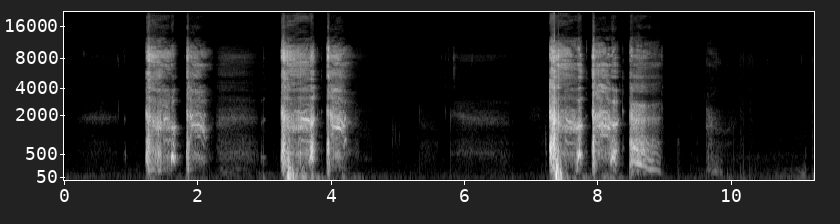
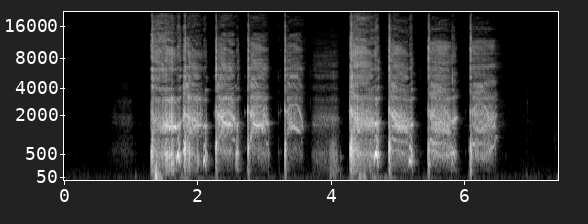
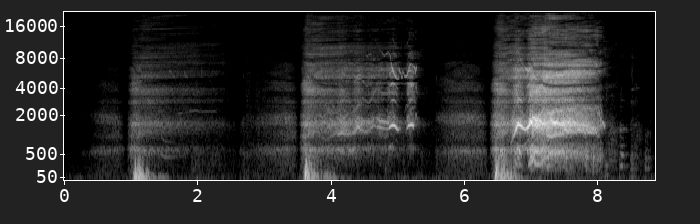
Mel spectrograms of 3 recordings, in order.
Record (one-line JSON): {"three_cough_length": "11.3 s", "three_cough_amplitude": 32768, "three_cough_signal_mean_std_ratio": 0.33, "cough_length": "7.4 s", "cough_amplitude": 26334, "cough_signal_mean_std_ratio": 0.51, "exhalation_length": "8.9 s", "exhalation_amplitude": 29113, "exhalation_signal_mean_std_ratio": 0.35, "survey_phase": "beta (2021-08-13 to 2022-03-07)", "age": "45-64", "gender": "Female", "wearing_mask": "No", "symptom_cough_any": true, "symptom_sore_throat": true, "symptom_fatigue": true, "symptom_fever_high_temperature": true, "symptom_headache": true, "symptom_onset": "2 days", "smoker_status": "Ex-smoker", "respiratory_condition_asthma": false, "respiratory_condition_other": false, "recruitment_source": "Test and Trace", "submission_delay": "2 days", "covid_test_result": "Positive", "covid_test_method": "RT-qPCR", "covid_ct_value": 26.8, "covid_ct_gene": "ORF1ab gene", "covid_ct_mean": 27.5, "covid_viral_load": "940 copies/ml", "covid_viral_load_category": "Minimal viral load (< 10K copies/ml)"}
